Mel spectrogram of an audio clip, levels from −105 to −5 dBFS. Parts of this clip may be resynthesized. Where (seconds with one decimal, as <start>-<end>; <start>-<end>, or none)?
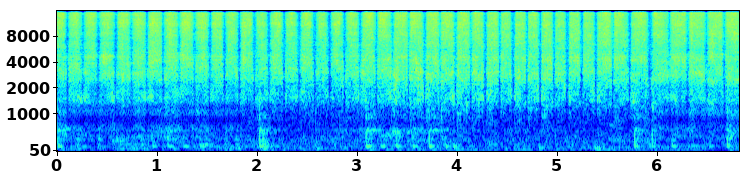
0.0-1.9; 6.0-6.8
